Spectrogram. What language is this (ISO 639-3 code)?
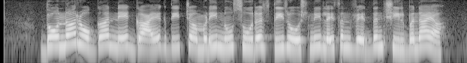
pan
